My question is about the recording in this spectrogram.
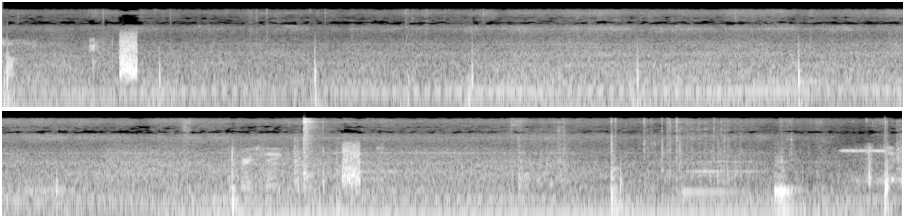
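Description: A steady low hum that grows deeper and stronger about seven seconds in, with a few short, brief sounds over it.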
